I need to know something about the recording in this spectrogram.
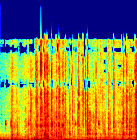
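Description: Plastic candy packaging crinkling: rapid, irregular clicks and crackles over a steady low hum inside a parked car.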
